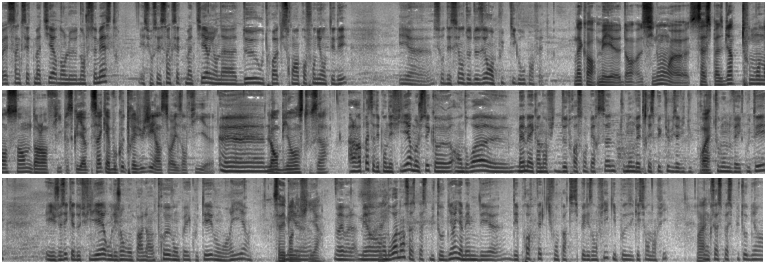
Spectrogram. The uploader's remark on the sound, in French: Interview réalisée en direct samedi 2 février 2019 lors du 2nd Forum de l'orientation du LRB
